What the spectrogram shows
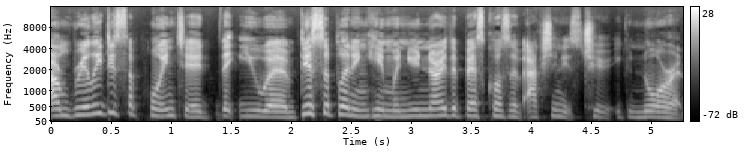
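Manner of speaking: ordinary talk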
